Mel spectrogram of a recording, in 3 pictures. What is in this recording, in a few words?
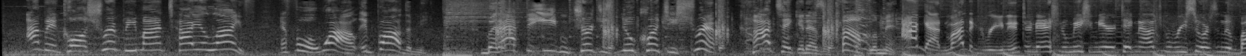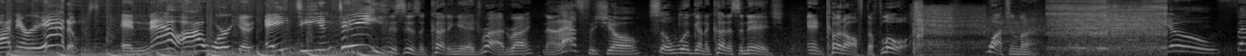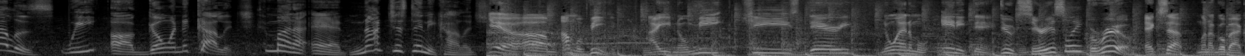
character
